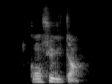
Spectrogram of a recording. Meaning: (adjective) consulting; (noun) counselee, advisee (person who solicits advice from a professional)
- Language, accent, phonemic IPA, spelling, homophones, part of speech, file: French, France, /kɔ̃.syl.tɑ̃/, consultant, consultants, adjective / noun / verb, LL-Q150 (fra)-consultant.wav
